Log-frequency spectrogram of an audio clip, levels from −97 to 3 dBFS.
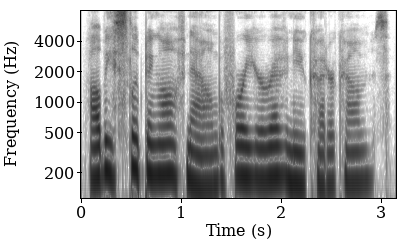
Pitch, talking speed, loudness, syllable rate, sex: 170 Hz, 190 wpm, -16 LUFS, 5.7 syllables/s, female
